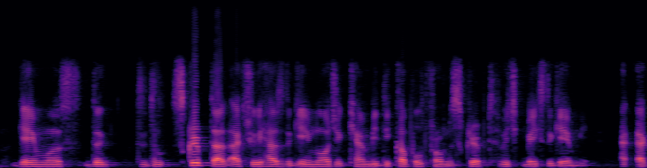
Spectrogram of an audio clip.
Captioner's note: none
